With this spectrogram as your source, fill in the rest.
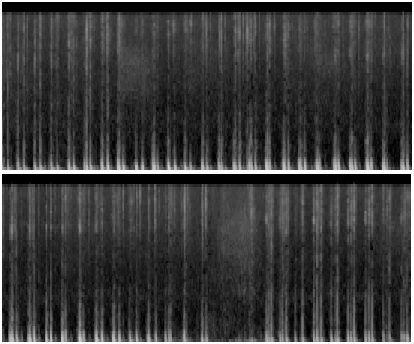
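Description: A small black foam block that looks solid and porous is held in the hand and scratched and tapped with fingernails. The result is a fast, steady run of dull, low, muffled thuds with no ring, broken by a brief softer stretch of scratching before the tapping resumes.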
